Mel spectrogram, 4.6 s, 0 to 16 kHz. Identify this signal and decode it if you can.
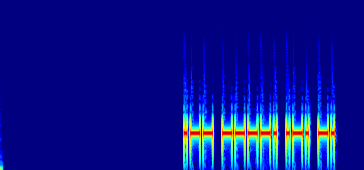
Morse code, heard as a keyed tone, about 25 wpm, 700 Hz. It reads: W9RN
